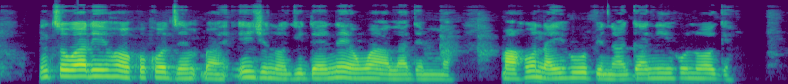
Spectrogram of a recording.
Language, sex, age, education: Igbo, female, 15-29, tertiary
